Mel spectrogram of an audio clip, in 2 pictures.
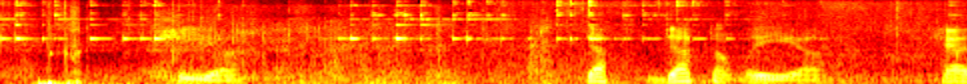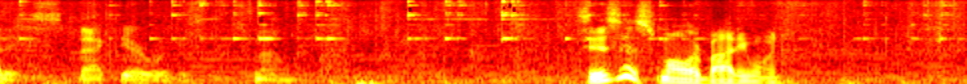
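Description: An elderly man talks calmly nearby, outdoors.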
